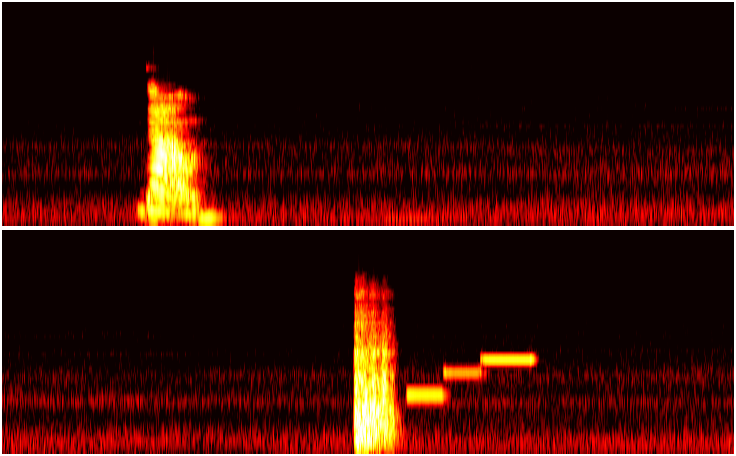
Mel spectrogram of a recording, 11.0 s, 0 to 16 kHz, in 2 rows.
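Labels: An even, faint noise lies beneath it all. About 1 second in, someone says "Down." After that, about 8 seconds in, gunfire is heard. Finally, about 9 seconds in, there is the quiet sound of a telephone.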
